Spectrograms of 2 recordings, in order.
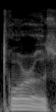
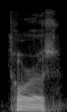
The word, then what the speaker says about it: Tauros: Tauros. Tauros. So it's like Taurus, but Toro.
